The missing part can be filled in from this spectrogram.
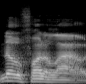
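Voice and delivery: loud, sarcastic, mocking and dismissive tone. Retelling what the dm said to a player: imitating a sarcastic remark. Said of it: "sarcastically, he's like".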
